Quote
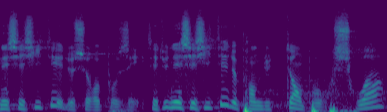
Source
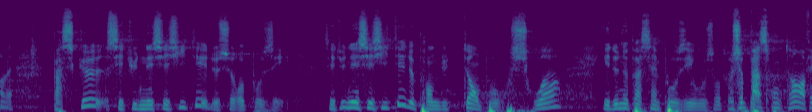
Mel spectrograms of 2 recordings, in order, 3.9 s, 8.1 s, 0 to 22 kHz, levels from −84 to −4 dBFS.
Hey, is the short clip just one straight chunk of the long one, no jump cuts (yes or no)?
no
